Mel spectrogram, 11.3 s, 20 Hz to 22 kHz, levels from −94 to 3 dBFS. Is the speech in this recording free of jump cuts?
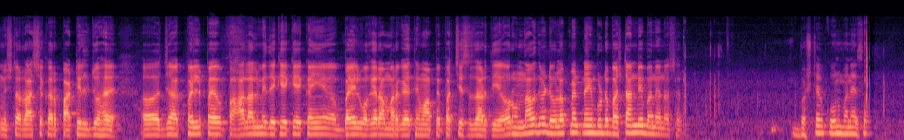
yes; 0 cuts

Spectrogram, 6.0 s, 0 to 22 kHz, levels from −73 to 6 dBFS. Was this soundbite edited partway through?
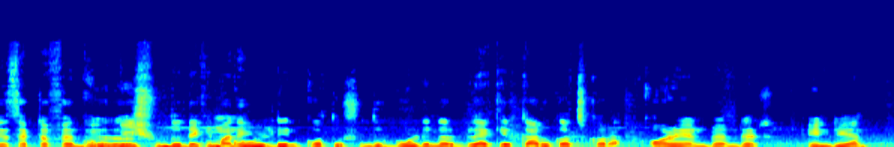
yes; 1 cut; at 4.2 s

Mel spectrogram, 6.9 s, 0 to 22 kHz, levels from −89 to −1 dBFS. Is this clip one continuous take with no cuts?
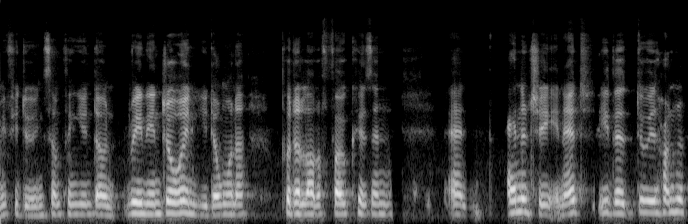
no; 1 cut; at 5.9 s

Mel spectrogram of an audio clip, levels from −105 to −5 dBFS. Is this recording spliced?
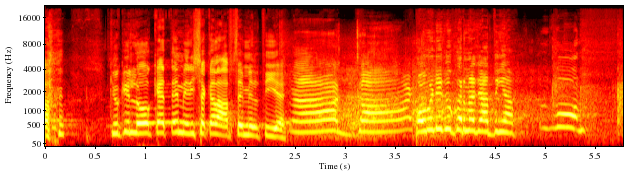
yes; 1 cut; at 3.6 s

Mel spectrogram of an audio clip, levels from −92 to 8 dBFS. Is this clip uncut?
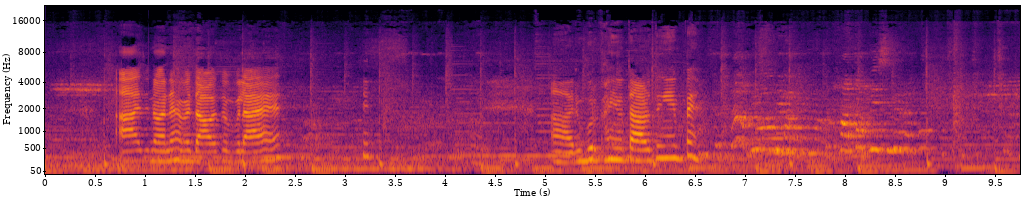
yes; 0 cuts

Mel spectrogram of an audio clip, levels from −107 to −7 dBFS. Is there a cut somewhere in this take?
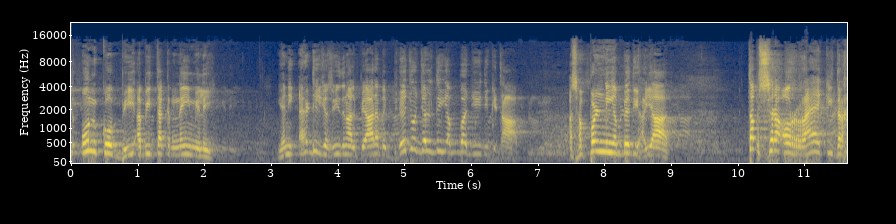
no; 0 cuts

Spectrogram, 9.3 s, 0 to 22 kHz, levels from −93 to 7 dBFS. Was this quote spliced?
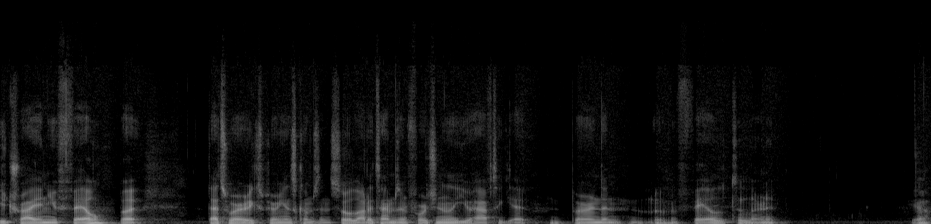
no; 0 cuts

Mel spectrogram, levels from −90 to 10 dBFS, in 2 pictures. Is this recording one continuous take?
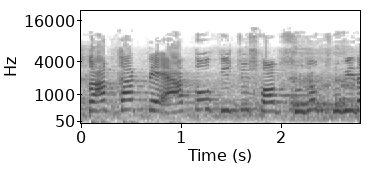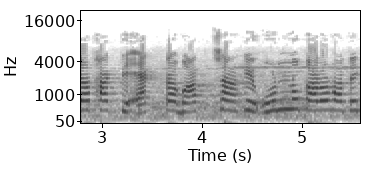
yes; 0 cuts

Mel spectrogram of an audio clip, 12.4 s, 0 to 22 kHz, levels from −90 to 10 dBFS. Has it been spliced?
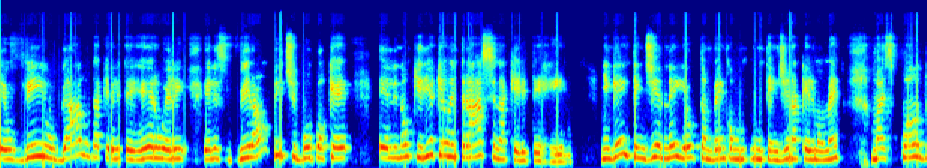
no; 0 cuts

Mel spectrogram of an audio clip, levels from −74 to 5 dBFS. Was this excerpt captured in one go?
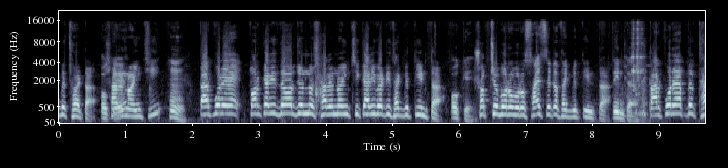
yes; 0 cuts

